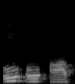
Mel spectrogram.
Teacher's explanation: আবার বলছি, ই, এ, এ, এটা হলো সম্মুখ বা প্রস্থিত, টান হয়েছে। উ, ও, অ, এটা গোল হয়েছে, এটা গোলাকৃত এবং পশ্চাৎ। আর আ, এটা মাঝখানে, স্বাভাবিক এবং কেন্দ্রীয়।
